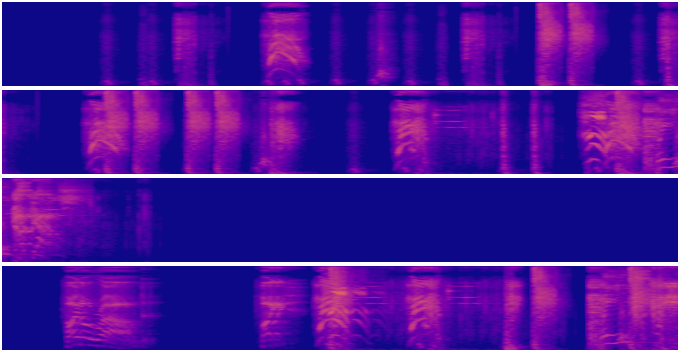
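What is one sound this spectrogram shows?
Sword strikes and blows land in quick bursts.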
